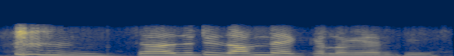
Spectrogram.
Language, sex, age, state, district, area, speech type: Assamese, female, 45-60, Assam, Goalpara, urban, conversation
